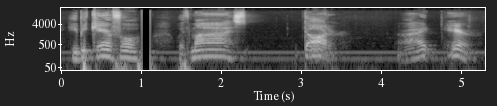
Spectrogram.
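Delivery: high, put-on voice of a protective dad; worried father's warning. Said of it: "The father and the mother worried".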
